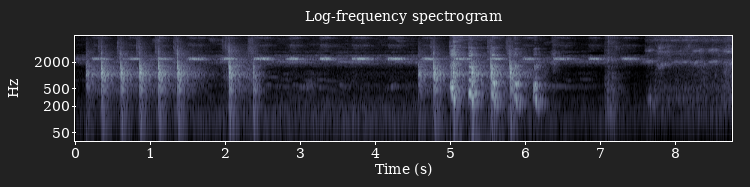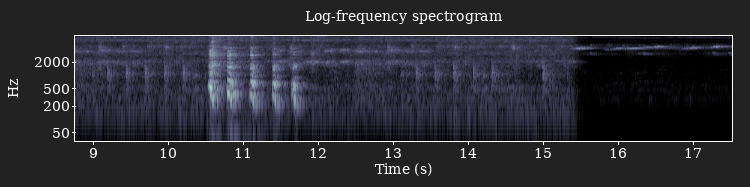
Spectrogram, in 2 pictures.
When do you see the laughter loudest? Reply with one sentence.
The volume of the laughter peaks at 11 seconds.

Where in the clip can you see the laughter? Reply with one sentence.
You can hear the laughter from 5.0 to 6.4 s and from 10.5 to 11.9 s.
